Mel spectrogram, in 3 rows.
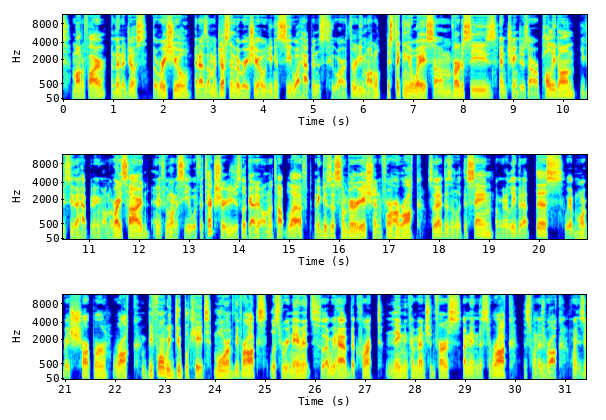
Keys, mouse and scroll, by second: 0.0 drag, 2.0-4.9 drag, 5.5-5.9 scroll down 1, 6.0 shift+middle click, 7.1 middle click, 8.1 middle click, 10.3 click, 10.8-13.2 middle drag, 13.2-14.0 shift+middle drag, 14.0-15.1 middle drag, 15.2 middle click, 15.9 middle click, 16.4 drag, 17.3 shift+d, 18.3 click, 18.5 middle click, 18.9 shift+middle click, 20.2 super+z, 20.5 middle click, 25.3 click, 25.7-30.0 drag, 30.2-31.4 shift+drag.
